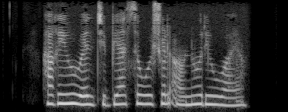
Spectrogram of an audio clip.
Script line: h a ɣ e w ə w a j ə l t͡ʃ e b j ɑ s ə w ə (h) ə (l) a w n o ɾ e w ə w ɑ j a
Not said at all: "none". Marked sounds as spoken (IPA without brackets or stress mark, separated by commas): ʃ, l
